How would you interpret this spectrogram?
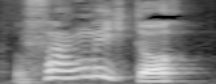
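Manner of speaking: high, loud cheeky pony cry; cheeky teasing call. A narrator's reading. Keks taunts Schoko to chase him, high cheeky call. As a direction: tease him and dart away, calling out high. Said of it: "grinste ihn frech an".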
